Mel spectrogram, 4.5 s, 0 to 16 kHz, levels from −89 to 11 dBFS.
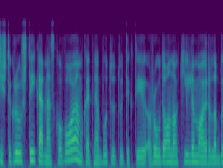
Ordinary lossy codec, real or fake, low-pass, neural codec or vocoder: Opus, 24 kbps; fake; 7.2 kHz; codec, 16 kHz, 0.7 kbps, FocalCodec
